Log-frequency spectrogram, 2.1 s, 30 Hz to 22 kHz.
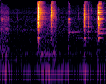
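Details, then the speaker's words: MTB with triple chainring, front middle ring and rear outermost (small) cog only: crisp regular ticking while pedaling as the chain's outer plates rub a protruding shift pin (two specific pins) on the big chainring; not a shifting fault. "이동해 있으니까 얘네들이 돌아가면서 여기 튀어나왔던 아까 그 핀 있죠 급히 4 계속 스치는 거에요"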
